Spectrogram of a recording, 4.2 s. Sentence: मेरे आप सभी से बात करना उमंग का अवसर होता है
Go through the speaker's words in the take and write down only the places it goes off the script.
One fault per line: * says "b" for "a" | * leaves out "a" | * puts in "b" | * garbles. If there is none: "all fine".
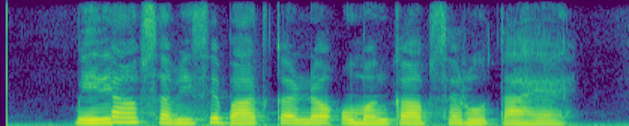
all fine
